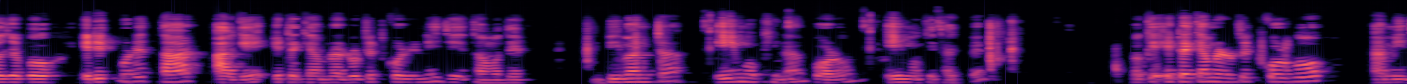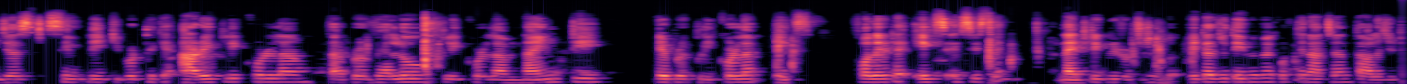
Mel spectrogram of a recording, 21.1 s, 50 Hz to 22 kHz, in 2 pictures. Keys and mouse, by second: 19.4 ctrl+z.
